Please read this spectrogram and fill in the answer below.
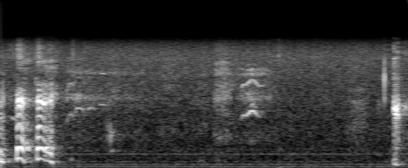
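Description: An adult laughs in short bursts, then a baby makes faint whimpering, gagging noises after a taste of butternut squash, with a louder cry-like sound breaking out just before the end.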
